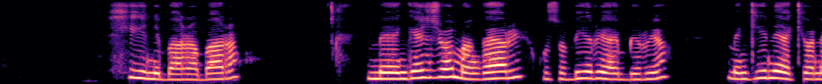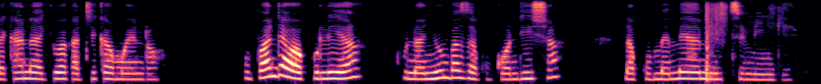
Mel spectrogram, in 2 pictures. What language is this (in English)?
Swahili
